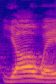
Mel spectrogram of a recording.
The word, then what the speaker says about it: Yahweh: We think it should be pronounced Yahweh.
